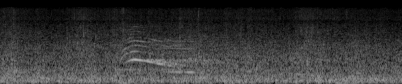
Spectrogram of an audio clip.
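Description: Butterfly swimmers splashing against the steady hubbub of an indoor pool during a race. About a second in, a spectator shouts once, a long call falling in pitch.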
